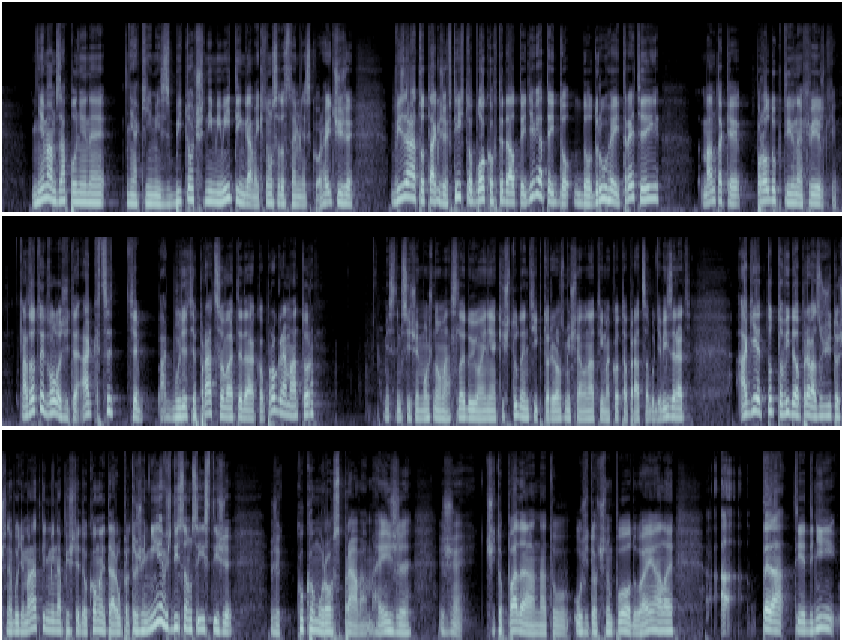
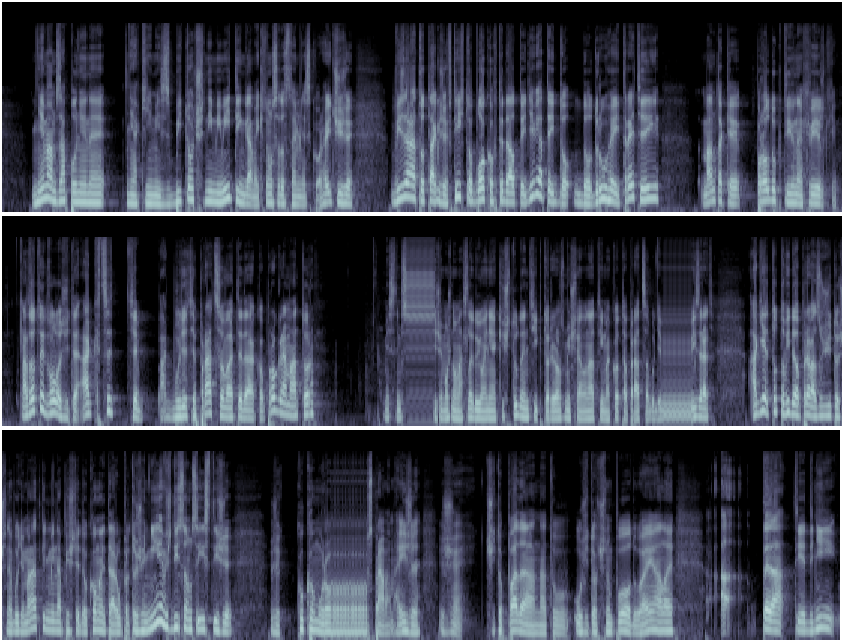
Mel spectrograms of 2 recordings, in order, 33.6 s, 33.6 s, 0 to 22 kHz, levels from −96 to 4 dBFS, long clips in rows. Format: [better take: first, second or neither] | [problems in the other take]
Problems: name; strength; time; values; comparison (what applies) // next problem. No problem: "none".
first | audio freezing; at 17 s, at 20 s and at 27 s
